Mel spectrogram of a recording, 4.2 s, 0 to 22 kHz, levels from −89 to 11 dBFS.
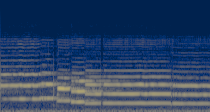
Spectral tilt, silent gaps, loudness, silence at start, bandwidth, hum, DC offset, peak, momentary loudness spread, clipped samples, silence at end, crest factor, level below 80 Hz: -7 dB/octave; none; -26 LUFS; 0 s; 6.2 kHz; none; under 0.1%; -12 dBFS; 6 LU; under 0.1%; 0 s; 12 dB; -48 dBFS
